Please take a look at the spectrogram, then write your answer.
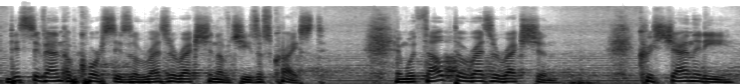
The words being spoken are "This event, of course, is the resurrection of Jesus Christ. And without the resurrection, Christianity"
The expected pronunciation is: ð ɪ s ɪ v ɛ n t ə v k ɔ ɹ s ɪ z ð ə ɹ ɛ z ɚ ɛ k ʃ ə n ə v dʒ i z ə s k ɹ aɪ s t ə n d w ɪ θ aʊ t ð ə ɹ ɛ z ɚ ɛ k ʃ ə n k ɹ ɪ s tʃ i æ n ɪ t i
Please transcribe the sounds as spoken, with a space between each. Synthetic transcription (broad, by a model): ð ɪ s ɪ v ɛ n t ə v k ɔ ɹ s ɪ z ð ə ɹ ɛ z ɚ ɛ k ʃ ə n ə v dʒ i z ə s k ɹ aɪ s t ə n w ɪ θ aʊ t ð ə ɹ ɛ z ɚ ɛ k ʃ ə n k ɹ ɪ s tʃ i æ n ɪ t i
